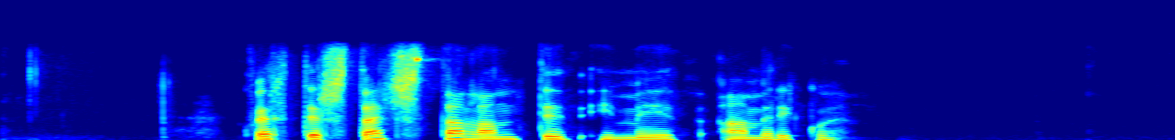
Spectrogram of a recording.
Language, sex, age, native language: Icelandic, female, 50-59, Icelandic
